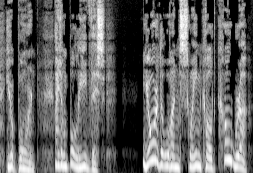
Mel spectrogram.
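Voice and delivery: high, loud, frantic shouting; panicked disbelief. A narrator's reading. Sergeant recognising Bourne as Cobra, panicked shouting. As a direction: cry out in horrified recognition.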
